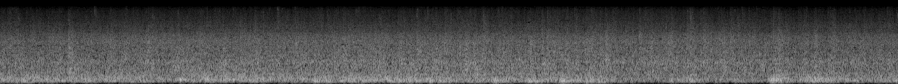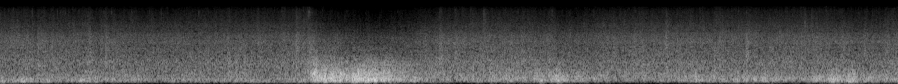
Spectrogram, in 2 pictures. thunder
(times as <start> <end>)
12.0 14.9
